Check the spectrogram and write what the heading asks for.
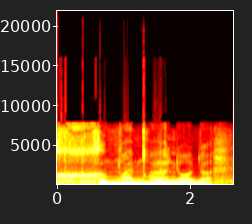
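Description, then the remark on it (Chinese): A voice imitates the snoring of Zhu Bajie asleep in a grassy field: a short, raspy, breathy intake followed by one long, loud, buzzing voiced drone whose pitch wobbles up and down before trailing off. “听见，有人打呼的声音。沙悟净循着打呼声去找，果然发现猪八戒躺在草丛里睡觉。”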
